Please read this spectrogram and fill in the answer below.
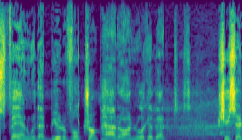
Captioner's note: cheers and applause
